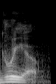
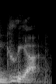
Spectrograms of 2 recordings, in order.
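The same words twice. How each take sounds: First: The final t sound is left silent. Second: The final t sound is pronounced. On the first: This is how it is said in English. "When they switch to English, they say griot" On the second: This is how it is said in African languages. "when they're speaking in their language, they say griot"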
